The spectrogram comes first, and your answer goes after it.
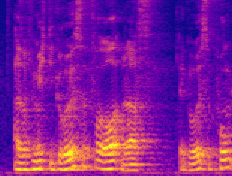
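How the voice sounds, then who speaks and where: A man speaks at a moderate pace and medium pitch, his tone dark, mellow and somewhat breathy, with audible room echo. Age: 20s. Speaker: team member of a coaching business. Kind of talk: casual interview.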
